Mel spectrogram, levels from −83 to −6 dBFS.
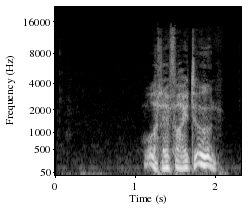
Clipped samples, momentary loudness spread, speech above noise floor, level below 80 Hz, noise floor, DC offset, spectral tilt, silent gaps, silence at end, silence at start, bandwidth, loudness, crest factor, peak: under 0.1%; 7 LU; 38 dB; -48 dBFS; -57 dBFS; under 0.1%; -6 dB/octave; none; 0.25 s; 1.1 s; 14.5 kHz; -20 LUFS; 16 dB; -6 dBFS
